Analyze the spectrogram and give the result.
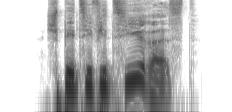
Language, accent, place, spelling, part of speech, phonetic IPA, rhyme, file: German, Germany, Berlin, spezifizierest, verb, [ʃpet͡sifiˈt͡siːʁəst], -iːʁəst, De-spezifizierest.ogg
- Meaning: second-person singular subjunctive I of spezifizieren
